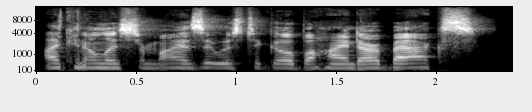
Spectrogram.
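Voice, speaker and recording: A woman with a bright, forward voice, recorded close and dry. She talks as a player in a tabletop role-playing game, composed and articulate as she slips between table talk and her character. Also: medium pitch, completely flat delivery, fast talker, no room sound. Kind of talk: conversational in-game role-play.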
